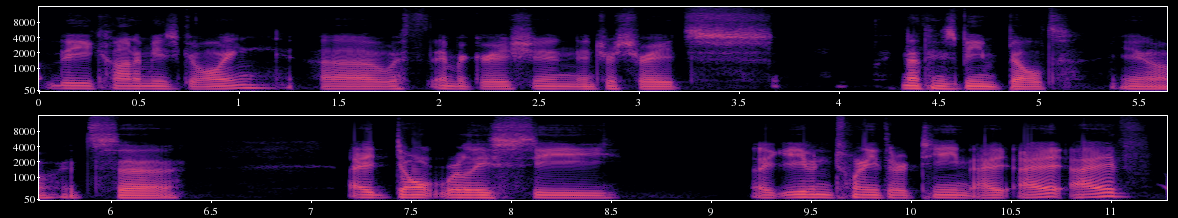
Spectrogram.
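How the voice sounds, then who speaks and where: A man hosting a casual interview, relaxed, laughing often and asking short questions. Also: fairly low pitch, dry recording, studio quality. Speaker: podcast host.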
